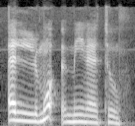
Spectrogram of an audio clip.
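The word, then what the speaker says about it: المؤمنة: Ça devient al-mu'minatu. Al-mu'minatu. On a rajouté une ta marbouta à la fin. Et on peut dire, quand on s'arrête sur le mot, bien sûr, rappelez-vous, on peut dire al-mu'mina.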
